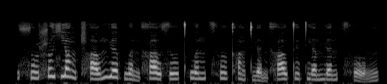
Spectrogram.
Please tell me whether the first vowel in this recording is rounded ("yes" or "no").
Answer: yes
